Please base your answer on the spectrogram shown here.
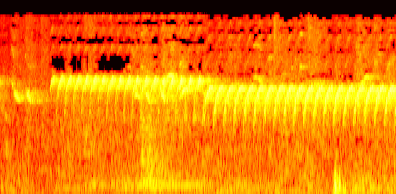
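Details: Canary song for excitement and breeding preparation, moult and rest stage: after a short opening note, a quick pulsing trill of rapidly repeated notes runs on evenly, with one soft low thump.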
